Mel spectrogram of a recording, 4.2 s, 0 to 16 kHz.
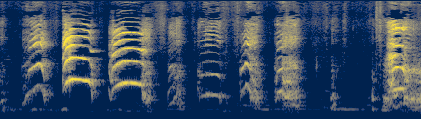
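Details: Chocolate Labrador Retriever puppies, 26 days old, playing and climbing from their whelping box; a string of arched, harmonic whines and yelps, each about half a second, with short gaps between them.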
